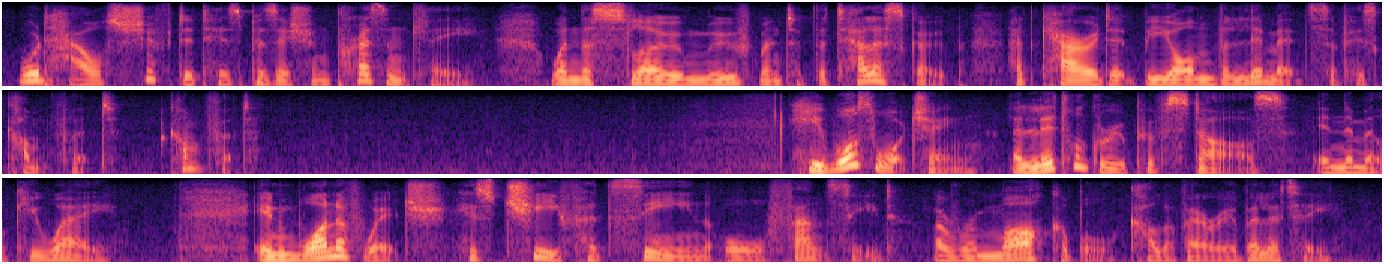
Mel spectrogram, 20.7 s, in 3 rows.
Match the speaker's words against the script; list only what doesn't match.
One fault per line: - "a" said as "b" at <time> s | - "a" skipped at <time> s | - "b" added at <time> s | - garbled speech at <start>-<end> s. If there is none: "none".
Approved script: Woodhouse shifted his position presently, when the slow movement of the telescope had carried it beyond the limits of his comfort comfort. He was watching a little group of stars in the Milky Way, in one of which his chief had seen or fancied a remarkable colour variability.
none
